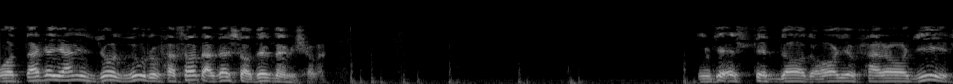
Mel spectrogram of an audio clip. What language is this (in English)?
Persian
